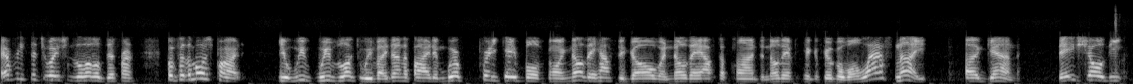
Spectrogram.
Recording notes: Both take to the phone lines today to share their thoughts on what's happening in the world of sports.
